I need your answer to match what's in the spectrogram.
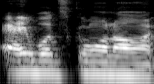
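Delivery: mock Boston man voice, put-on accent. Describing a Boston guy with that accent to a co-host; imitating a Boston accent. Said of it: "Boston guy with that accent".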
